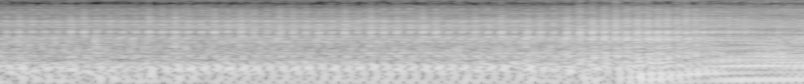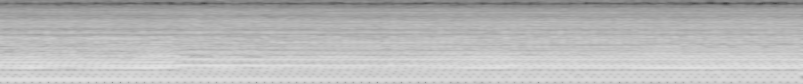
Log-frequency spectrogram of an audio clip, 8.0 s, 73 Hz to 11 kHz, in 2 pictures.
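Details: Swan X 165F Chinese single-cylinder diesel on straight canola fryer oil with a little diesel left; throttle backed off at about three seconds, then steady even thumping with mounting rattle and speaker-box noise, running fine.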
